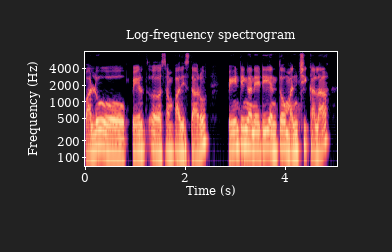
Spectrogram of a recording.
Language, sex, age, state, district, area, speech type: Telugu, male, 18-30, Telangana, Medchal, urban, spontaneous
